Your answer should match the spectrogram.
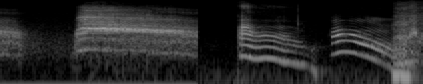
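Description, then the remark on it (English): A human voice imitates a hawk's cry, coming out more like a cat's meow: one long, harsh screech, then two loud, downward-sliding wails with short gaps between. “I just make cat noises every time I try to make a hawk noise.”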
